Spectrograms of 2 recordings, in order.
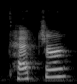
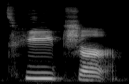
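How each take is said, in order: First: The first vowel is a short e sound. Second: The first vowel is a long e sound. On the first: The speaker calls it wrong. "Let's start with the short e sound. That doesn't sound right" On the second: The speaker calls it right. "How about long e? That sounds right"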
